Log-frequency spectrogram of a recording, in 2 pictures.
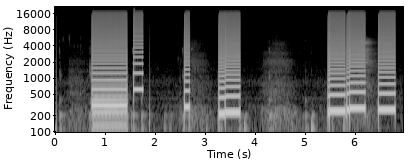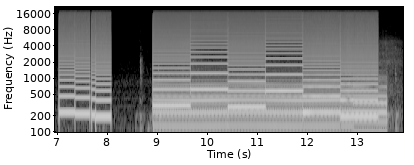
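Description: A bright, buzzy sawtooth synth lead with envelope-controlled shaping plays a melody in short separated bursts with gaps, then settles into longer sustained notes, loud and up close.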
